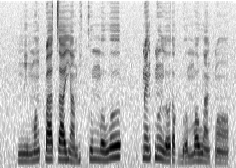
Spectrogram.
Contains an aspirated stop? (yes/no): no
